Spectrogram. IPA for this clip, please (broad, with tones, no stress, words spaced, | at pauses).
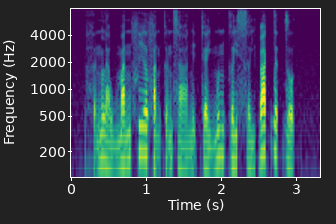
hə̰˧˥nla̤˨˩w ma˨˦n fi˧ə̯ fa̰˧˨nkə̰˧˥nsa̤ː˨˩nḭ˧˨ kɛ˧˩jmɨ˧m kə˨˦j sə̤˨˩jɓa˦˥k̚ zə˦˥t̚zo˨˩t̚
